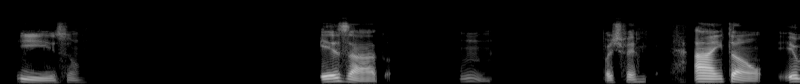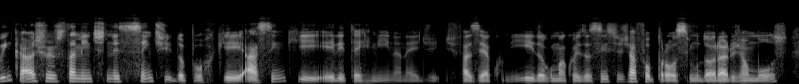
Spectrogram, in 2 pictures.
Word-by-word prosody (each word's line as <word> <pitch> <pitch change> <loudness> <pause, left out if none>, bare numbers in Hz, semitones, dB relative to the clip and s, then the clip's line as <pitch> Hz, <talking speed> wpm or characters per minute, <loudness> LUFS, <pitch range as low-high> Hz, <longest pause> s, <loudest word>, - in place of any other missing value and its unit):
Isso. 95 -4 -5 2.4
Exato, 125 - +2 0.7
hum. 135 - -19 1.1
Pode 100 +1 -3
perguntar. 120 +2 -6 0.4
Ah, 135 -1 +10
então 95 -9 +2 0.2
eu 140 - 0
encaixo 160 -3 +2
justamente 140 -1 +1
nesse 130 0 -2
sentido, 120 -8 +1
porque 100 0 -4
assim 130 +9 +2
que 110 -9 -4
ele 90 +1 -3
termina, 85 +2 -9
né. 80 +1 -15
De 85 0 -21
de - - -16
fazer - - -1
a - - -3
comida, 95 +7 -6
alguma 85 0 -5
coisa 90 -1 -7
assim, 120 +8 -3
se 125 -1 -8
já 135 +3 +2
for - - -3
próximo 85 +1 +1
do - - -2
horário 85 - +2
de - - -7
almoço, 90 0 -5
100 Hz, 130 wpm, -25 LUFS, 85-130 Hz, 2.4 s, Ah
